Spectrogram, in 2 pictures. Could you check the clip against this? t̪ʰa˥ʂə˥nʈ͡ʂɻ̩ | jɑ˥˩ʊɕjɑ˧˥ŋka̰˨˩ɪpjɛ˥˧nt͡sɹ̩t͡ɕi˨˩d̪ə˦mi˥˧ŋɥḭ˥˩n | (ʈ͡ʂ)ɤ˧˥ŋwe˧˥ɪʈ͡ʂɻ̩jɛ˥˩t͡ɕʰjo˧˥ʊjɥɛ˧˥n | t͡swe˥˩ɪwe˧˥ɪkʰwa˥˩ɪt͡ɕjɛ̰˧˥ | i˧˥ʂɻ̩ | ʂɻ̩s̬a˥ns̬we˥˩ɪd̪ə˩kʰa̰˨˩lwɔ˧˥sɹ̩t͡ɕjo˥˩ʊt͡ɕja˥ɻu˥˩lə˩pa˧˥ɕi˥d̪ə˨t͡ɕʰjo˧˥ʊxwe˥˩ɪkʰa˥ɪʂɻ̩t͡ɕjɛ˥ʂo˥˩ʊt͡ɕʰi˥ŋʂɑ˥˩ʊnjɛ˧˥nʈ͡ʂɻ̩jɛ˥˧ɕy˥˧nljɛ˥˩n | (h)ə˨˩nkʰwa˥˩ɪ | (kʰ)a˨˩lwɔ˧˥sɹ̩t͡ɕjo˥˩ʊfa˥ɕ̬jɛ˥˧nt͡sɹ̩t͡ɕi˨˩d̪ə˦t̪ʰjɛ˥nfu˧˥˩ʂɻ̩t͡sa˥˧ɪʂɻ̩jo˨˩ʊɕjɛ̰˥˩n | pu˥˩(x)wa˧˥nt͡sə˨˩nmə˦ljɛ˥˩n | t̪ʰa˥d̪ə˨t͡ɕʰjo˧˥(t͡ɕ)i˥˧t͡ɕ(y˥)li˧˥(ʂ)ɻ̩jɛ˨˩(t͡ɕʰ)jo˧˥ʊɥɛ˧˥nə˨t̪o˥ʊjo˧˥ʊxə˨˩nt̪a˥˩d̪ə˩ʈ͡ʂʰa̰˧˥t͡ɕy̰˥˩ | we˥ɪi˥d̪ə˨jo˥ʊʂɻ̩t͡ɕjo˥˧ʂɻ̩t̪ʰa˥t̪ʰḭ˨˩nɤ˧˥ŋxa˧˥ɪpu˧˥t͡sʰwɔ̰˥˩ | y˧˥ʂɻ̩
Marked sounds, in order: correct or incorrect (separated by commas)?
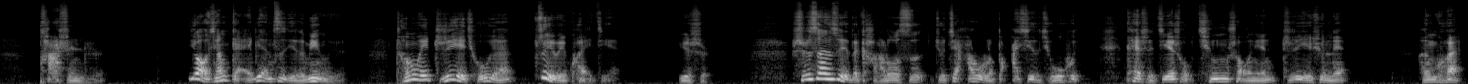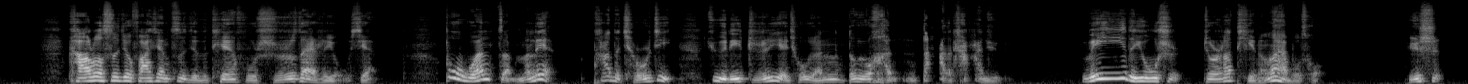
incorrect, incorrect, correct, incorrect, correct, incorrect, incorrect, correct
